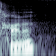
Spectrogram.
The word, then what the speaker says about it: Hana: It's pronounced Hana.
